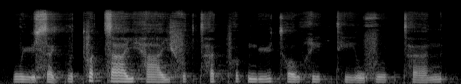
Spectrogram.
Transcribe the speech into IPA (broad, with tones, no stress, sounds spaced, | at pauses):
w yː˨˩ s ɐ˨˩ j kʷ ɐ˨˥ t̚ f ɐ˥ k̚ s aː˧ j h aː˨ j f ʊ˨˥ k̚ t̪ʰ ɐ˨ k̚ pʰ ʊ˧ k̚ ŋ yː˨˥ t̪ʰ o˨ w h iː˨ k̚ t̪ʰ iː˨˩ w f uː˨ p̚ t̪ʰ ɐ˨˧ n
